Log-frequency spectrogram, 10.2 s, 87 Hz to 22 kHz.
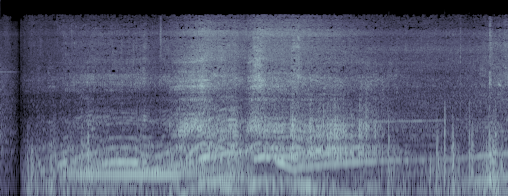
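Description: Mercedes-Benz C63 AMG's V8 engine running at low speed, its revs rising and falling in the middle, with a few short sharp cracks near the end.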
